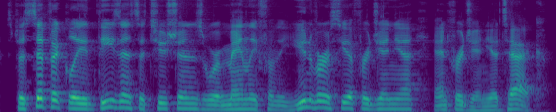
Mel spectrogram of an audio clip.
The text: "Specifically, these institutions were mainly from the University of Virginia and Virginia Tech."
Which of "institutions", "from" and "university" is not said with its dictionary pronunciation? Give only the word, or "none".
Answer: none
